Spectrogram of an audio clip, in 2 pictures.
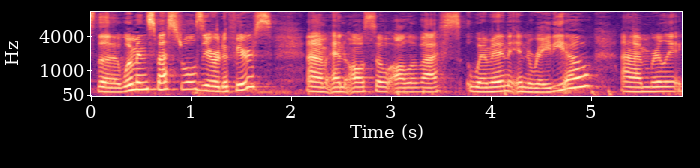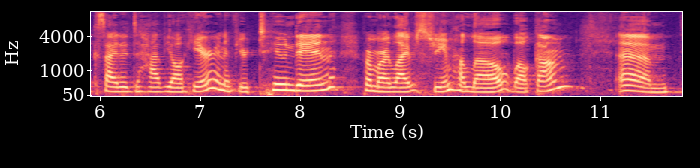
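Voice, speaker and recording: A woman's voice: mid-range voice, a bit bright. A woman hosting a live panel before an audience, introducing it in an informal, welcoming way. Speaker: panel moderator, community radio host. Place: live event at a playhouse, on a live stream.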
